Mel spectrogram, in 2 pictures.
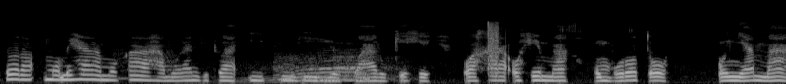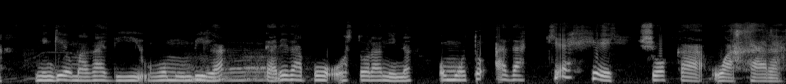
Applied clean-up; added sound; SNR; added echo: none; Livestock, farm animals, working animals; 16 dB; none.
